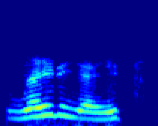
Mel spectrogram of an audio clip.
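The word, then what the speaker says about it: Radi8: I mean, it sounds like radiate, but when you spell it, it's R-A-D-I-8.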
